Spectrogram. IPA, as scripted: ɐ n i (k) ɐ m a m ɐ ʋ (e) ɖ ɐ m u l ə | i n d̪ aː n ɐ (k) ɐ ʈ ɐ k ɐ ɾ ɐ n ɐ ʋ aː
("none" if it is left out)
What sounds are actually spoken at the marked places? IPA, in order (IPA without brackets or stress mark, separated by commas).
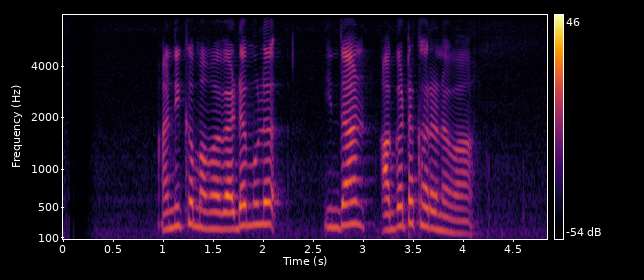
k, æ, ɡ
